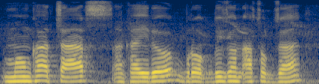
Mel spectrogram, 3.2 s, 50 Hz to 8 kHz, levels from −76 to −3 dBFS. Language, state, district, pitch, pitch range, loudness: Kokborok, Tripura, Dhalai, 155 Hz, 150-165 Hz, -13 LUFS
